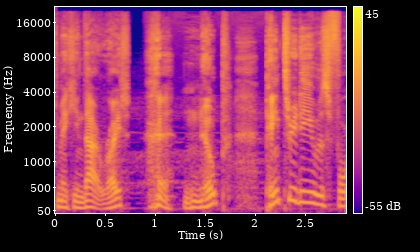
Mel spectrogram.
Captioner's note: chuckles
